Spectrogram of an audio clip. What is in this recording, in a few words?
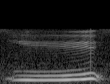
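"jyu5", Cantonese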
